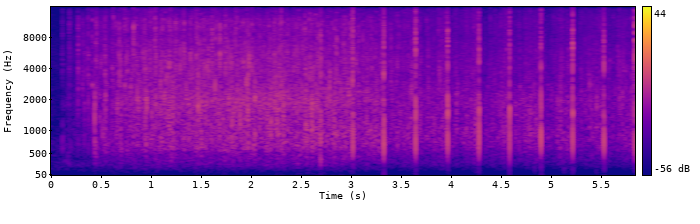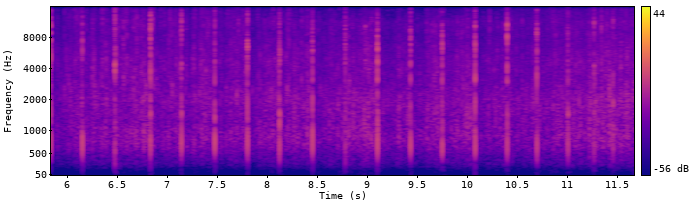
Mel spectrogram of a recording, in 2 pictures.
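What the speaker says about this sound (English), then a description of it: "Please applaud yourselves." A party conference hall audience applauds at length, broad crowd clapping with sharp, regular rhythmic claps standing out as the ovation continues.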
